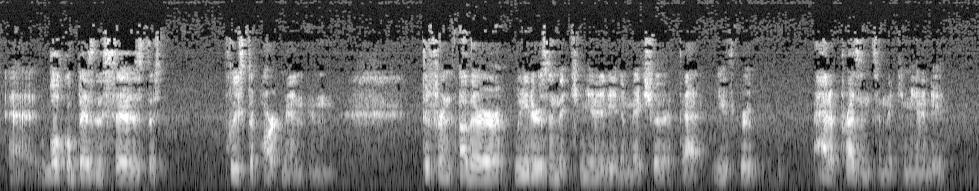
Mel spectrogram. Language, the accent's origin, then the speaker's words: English; near Cleveland, Ohio, United States; I grew up in Ohio, near Cleveland, and so a big, big Ohio fan.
